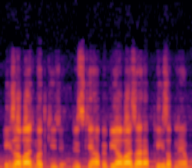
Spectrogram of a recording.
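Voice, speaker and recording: Fast-talking physics teacher. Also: male voice, on the high side, a little hiss or hum, low-quality recording. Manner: animated, boastful, quizzes students constantly. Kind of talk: online classroom lecture.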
